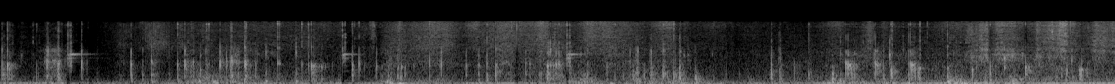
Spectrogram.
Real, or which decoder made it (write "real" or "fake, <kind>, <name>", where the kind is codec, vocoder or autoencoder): fake, vocoder, Vocos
